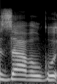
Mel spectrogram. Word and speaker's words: Заволга: многие коренные самарцы полюбили за волгу именно так с ударением на первый слог и в одно слово называют все то что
